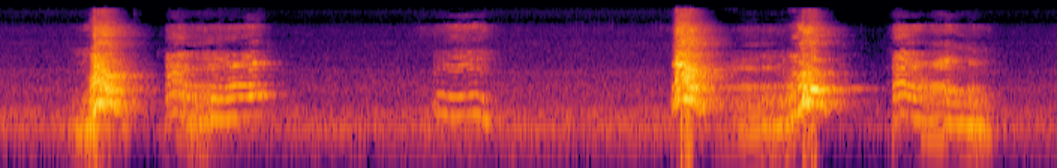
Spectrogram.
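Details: Cardigan Welsh Corgi barking in protest at a soda maker's sound: sharp barks alternating with drawn-out, wavering howl-like whines in bursts over seven seconds, quiet between.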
